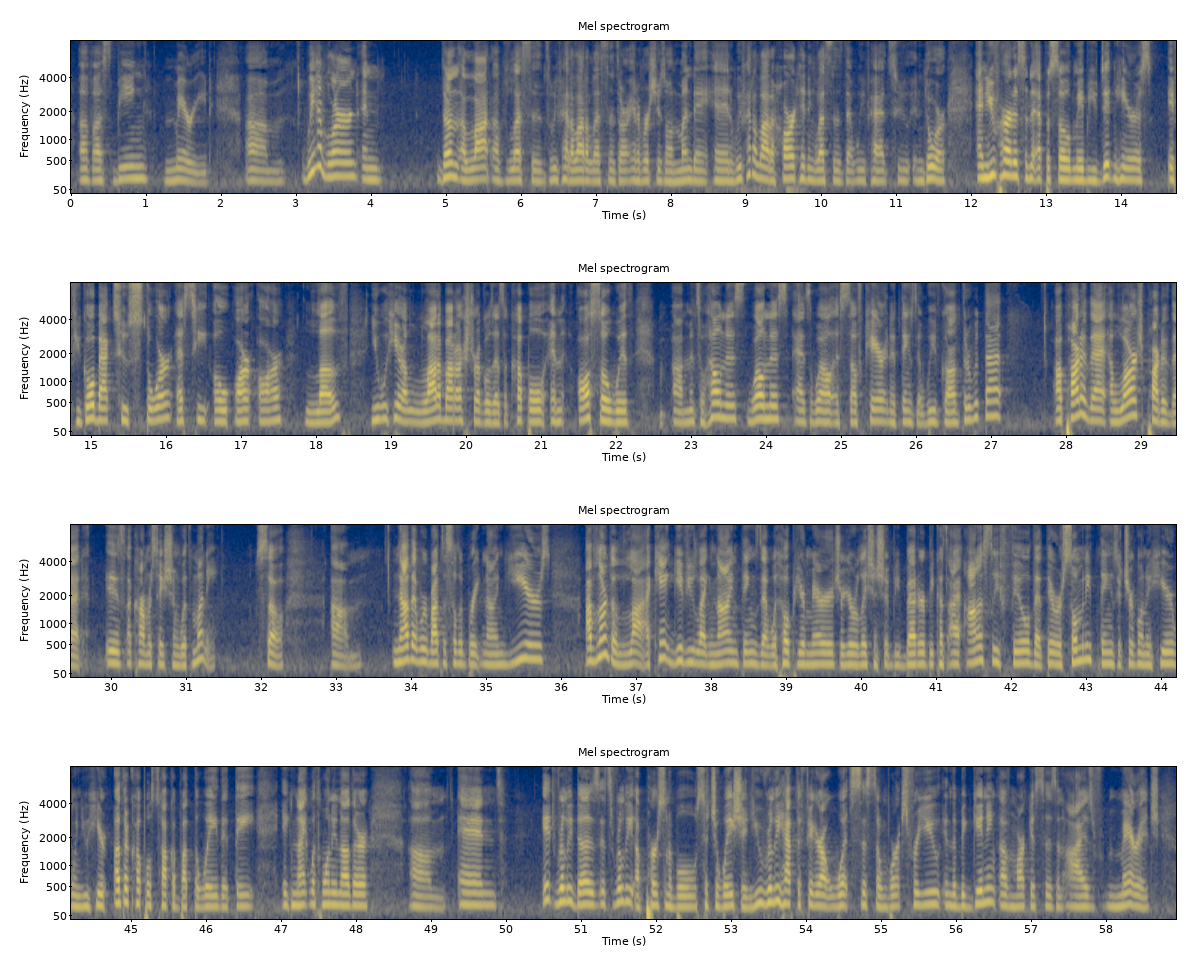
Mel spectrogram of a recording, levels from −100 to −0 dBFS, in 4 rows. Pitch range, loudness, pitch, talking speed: 170-200 Hz, -21 LUFS, 180 Hz, 200 wpm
